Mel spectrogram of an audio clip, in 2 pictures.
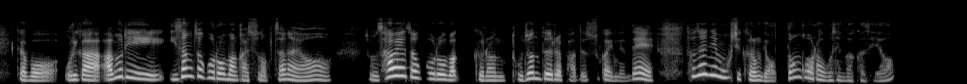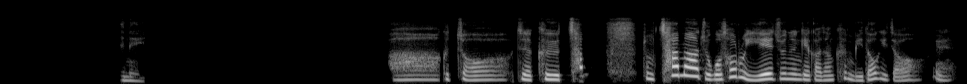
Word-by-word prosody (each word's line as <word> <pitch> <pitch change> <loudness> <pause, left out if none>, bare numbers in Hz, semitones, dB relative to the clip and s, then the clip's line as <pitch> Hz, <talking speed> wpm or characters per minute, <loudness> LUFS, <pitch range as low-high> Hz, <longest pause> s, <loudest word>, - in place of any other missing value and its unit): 그니까 200 - 0
뭐 180 -2 -2
우리가 215 0 +4
아무리 270 -10 +2
이상적으로만 295 - +2
갈 200 -1 -5
순 185 - -10
없잖아요. 205 -2 -3 0.3
좀 205 - -8
사회적으로 310 - +4
막 205 -1 +1
그런 190 -2 -5
도전들을 245 0 +1
받을 180 - -13
수가 215 +2 -7
있는데 200 +6 -2 0.3
선생님은 425 -1 +2
혹시 310 -5 -6
그런 200 -4 -2
게 180 - -6
어떤 290 - -5
거라고 240 - -4
생각하세요? 170 -2 -14 2.0
네네. 175 -4 -12 2.4
아. 215 +1 -7
그쵸. 210 -1 -6
진짜 225 -4 0
그 225 -2 +3
참 400 - -3 0.6
좀 260 - -2
참아 420 -2 +7
주고 230 -8 +1
서로 335 +3 +1
이해해 225 +2 +6
주는 250 -1 -3
게 220 -2 -2
가장 200 0 -5
큰 265 +3 -8
미덕이죠. 205 -1 -6
예. 200 -3 -11
220 Hz, 280 characters per minute, -23 LUFS, 200-265 Hz, 2.4 s, 참아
